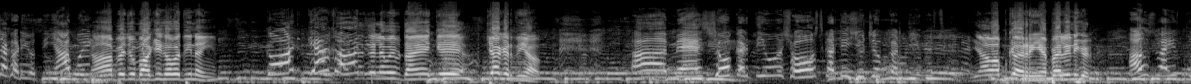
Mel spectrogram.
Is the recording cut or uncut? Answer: uncut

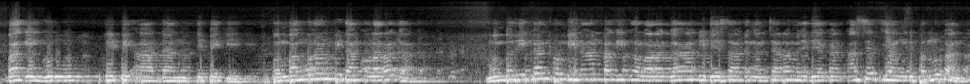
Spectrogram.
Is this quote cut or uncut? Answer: cut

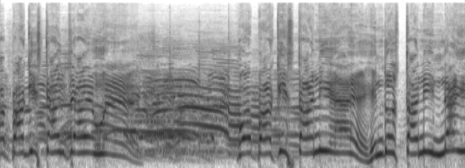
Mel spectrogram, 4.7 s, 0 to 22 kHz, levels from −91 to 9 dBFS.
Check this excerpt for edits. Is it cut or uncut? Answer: uncut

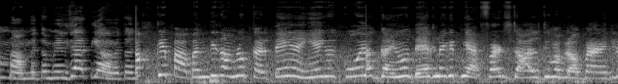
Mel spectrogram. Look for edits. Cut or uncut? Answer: cut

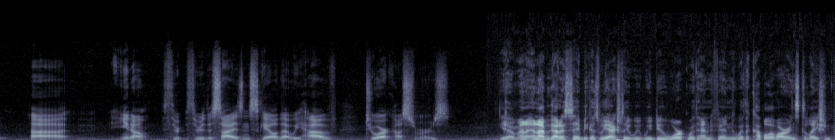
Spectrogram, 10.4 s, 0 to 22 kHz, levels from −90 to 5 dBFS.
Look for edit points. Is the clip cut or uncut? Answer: cut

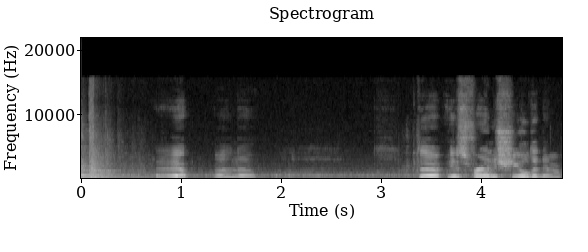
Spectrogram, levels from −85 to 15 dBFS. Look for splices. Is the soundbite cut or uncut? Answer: uncut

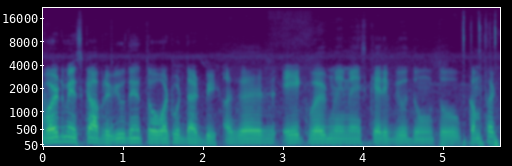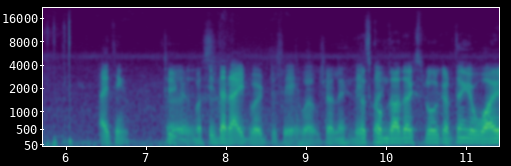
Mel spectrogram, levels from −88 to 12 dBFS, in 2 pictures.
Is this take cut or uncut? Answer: uncut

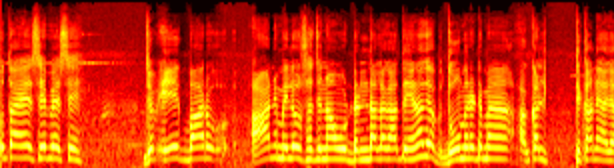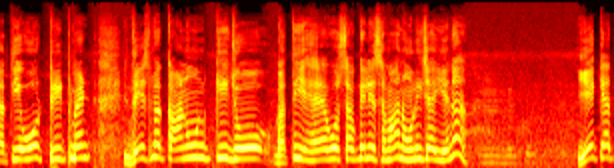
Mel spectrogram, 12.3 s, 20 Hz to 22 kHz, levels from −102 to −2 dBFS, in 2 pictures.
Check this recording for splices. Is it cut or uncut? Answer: uncut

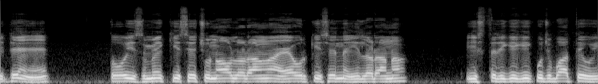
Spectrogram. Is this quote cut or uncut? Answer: uncut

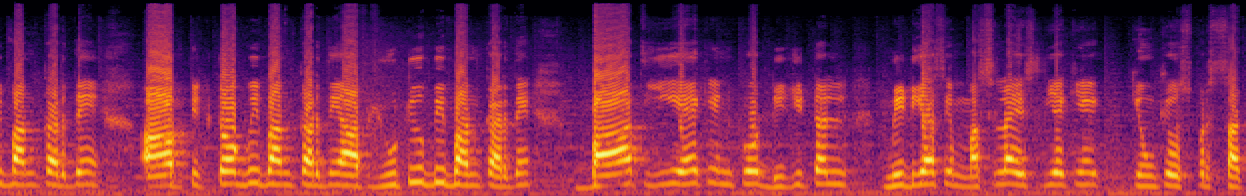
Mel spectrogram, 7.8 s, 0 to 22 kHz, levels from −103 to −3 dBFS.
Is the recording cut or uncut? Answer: uncut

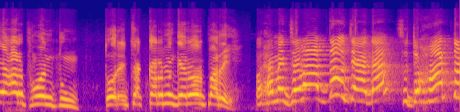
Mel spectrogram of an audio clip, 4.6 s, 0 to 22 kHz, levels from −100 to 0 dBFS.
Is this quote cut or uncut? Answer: cut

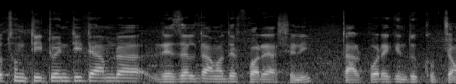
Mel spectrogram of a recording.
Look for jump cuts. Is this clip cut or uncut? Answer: cut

